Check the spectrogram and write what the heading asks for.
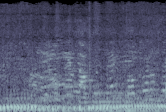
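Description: Several people talking in the background over a low steady hum.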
